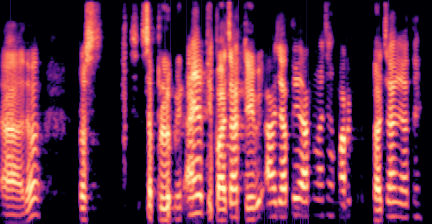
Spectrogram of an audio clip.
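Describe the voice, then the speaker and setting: A man preaching a lively, joking sermon in a church hall, often asking the congregation questions. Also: sits high, fast, smooth, muffled recording. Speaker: pastor.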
